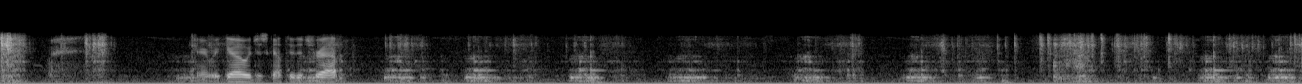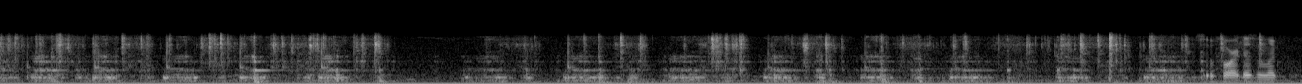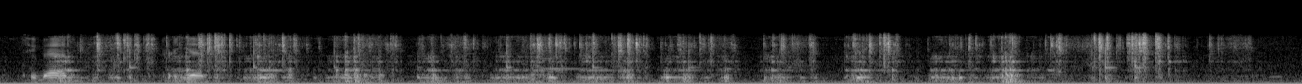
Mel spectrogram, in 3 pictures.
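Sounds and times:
cable clicking and rattling in drain: 0.0 - 17.0, 17.6 - 38.6
low squeaky tones: 0.0 - 39.0.

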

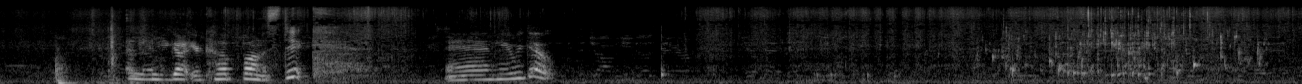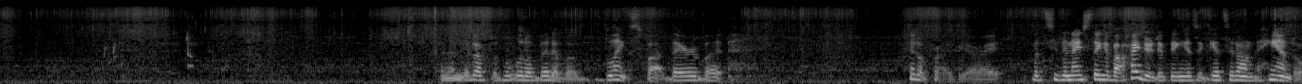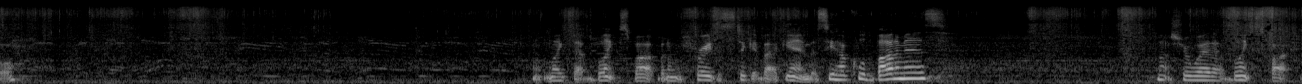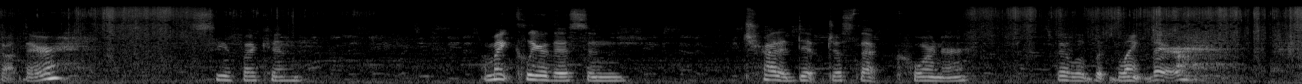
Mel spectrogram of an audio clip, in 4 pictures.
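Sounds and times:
water trickling and dripping: 9.5 - 13.0, 13.8 - 15.7
mug dipping into water: 9.7 - 12.7, 14.0 - 15.2.

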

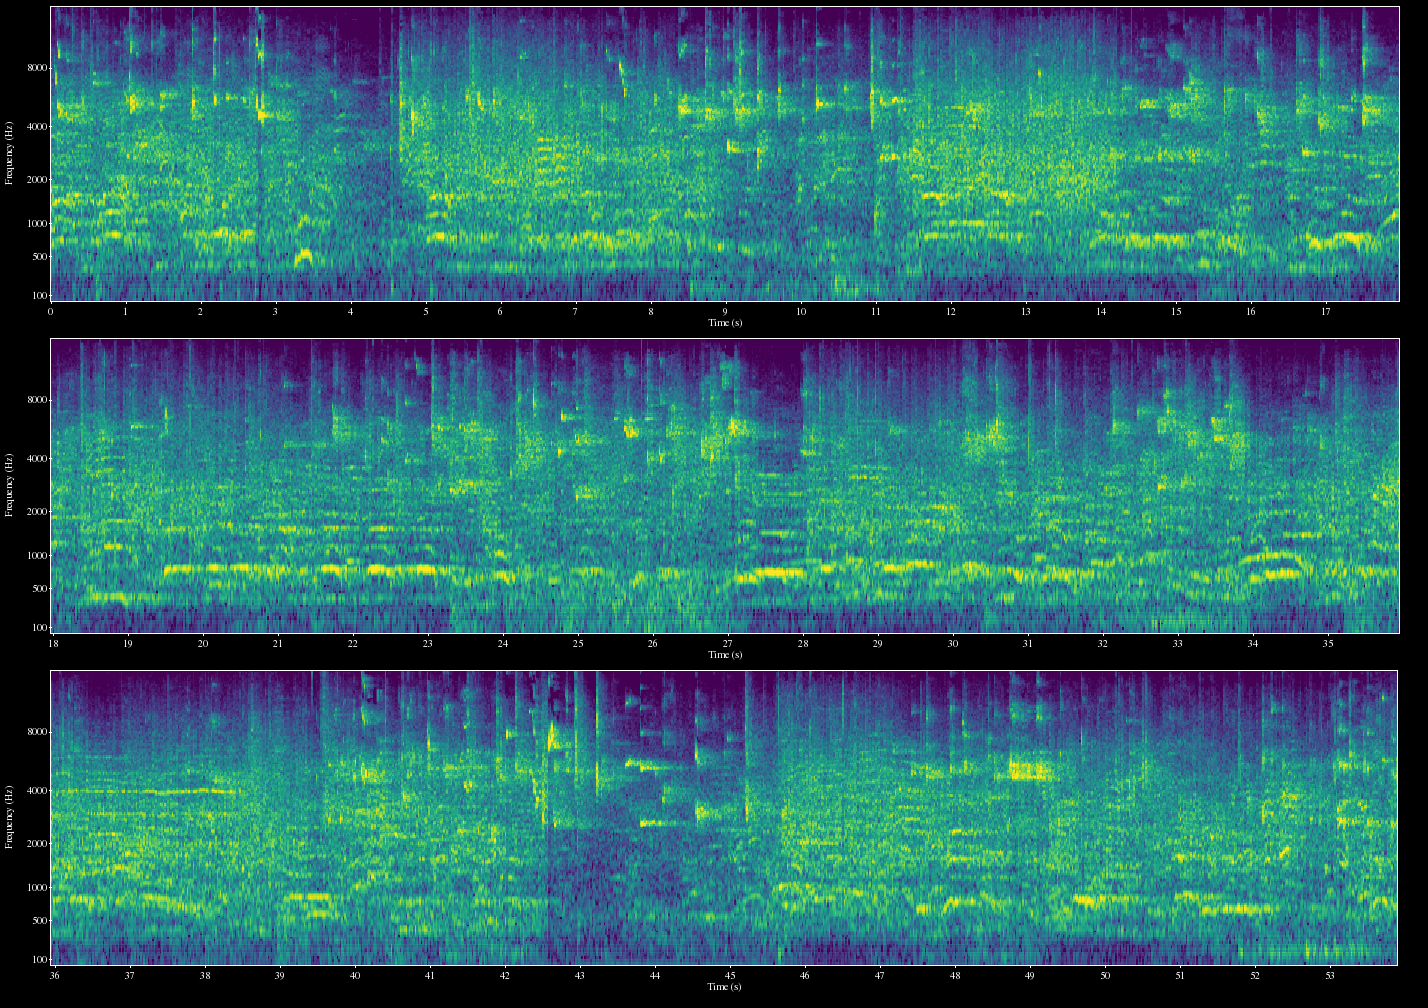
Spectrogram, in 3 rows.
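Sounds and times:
crowd and player voices: 0.0 - 53.9.

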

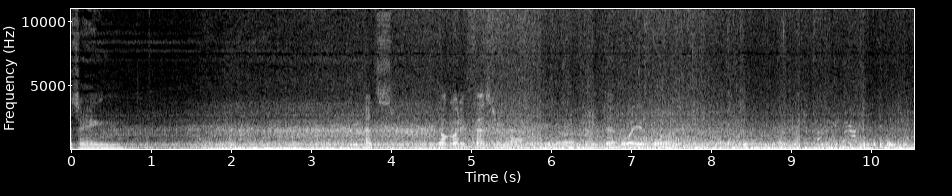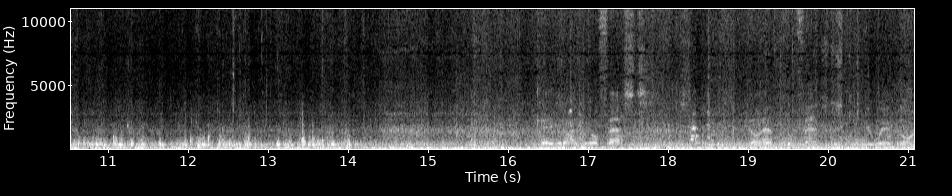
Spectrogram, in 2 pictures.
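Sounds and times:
car engine running at low speed: 0.0 - 21.0
water splashing against wheels: 0.0 - 21.0.

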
